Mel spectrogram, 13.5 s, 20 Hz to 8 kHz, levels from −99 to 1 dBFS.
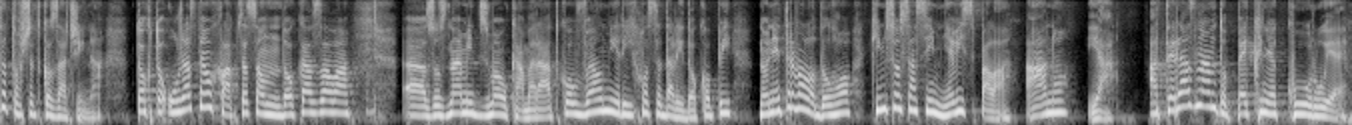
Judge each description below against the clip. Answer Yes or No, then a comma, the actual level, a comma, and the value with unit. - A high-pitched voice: Yes, high, 220 Hz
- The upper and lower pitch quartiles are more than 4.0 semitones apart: Yes, average, 4.7 semitones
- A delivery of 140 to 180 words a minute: Yes, average, 150 wpm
